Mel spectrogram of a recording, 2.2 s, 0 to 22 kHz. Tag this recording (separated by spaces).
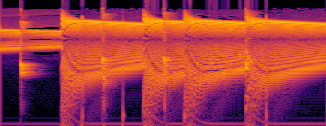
110-bpm electronic fm loop rhythmic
